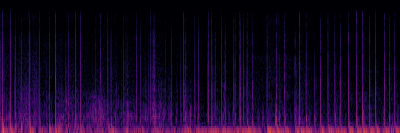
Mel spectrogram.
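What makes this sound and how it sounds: Fingernails tap and scratch quickly along the sides and front of a stuffed, dark grey leather throw pillow. The result is a dense, irregular patter of soft, deep thuds with short, dry scratching in between.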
